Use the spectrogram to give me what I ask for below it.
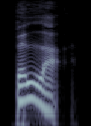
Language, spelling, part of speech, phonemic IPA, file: Navajo, bílaʼ, noun, /pɪ́lɑ̀ʔ/, Nv-bílaʼ.ogg
- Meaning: 1. his/her hand 2. his/her finger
